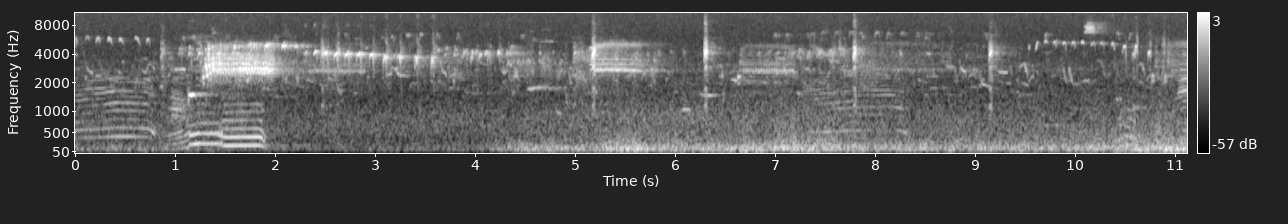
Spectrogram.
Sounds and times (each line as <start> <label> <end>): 0.0 Cows and bulls calling and mooing 2.0
0.0 bird singing 11.1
